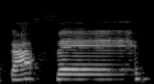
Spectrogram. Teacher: veja que o finalzinho ele fala com mais intensidade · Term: oxítona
